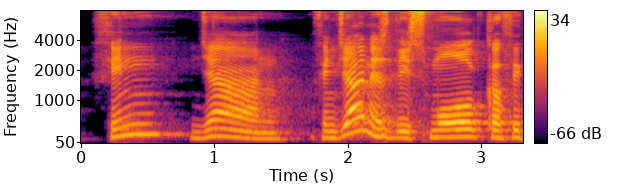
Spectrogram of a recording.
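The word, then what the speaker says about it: فنجان: The first syllable is fin. We have the fa with the kasra. And then jan. Finjan.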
